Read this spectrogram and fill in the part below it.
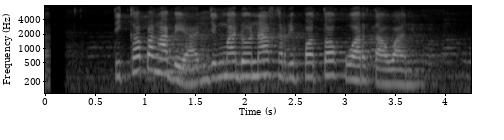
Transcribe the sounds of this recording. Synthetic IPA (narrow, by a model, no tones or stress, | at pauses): t̪ikapaŋabeand͡ʒɨŋmadonakərdipɔt̪ɔkuwart̪awan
